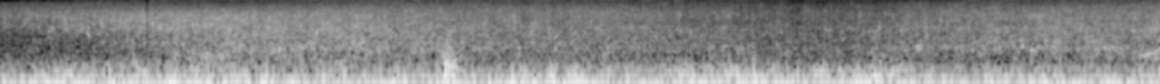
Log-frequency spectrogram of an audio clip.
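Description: A VinFast Evo electric scooter rides through choppy flood water reaching its footboard, a loud, close, continuous sloshing and splashing rush with no voices.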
